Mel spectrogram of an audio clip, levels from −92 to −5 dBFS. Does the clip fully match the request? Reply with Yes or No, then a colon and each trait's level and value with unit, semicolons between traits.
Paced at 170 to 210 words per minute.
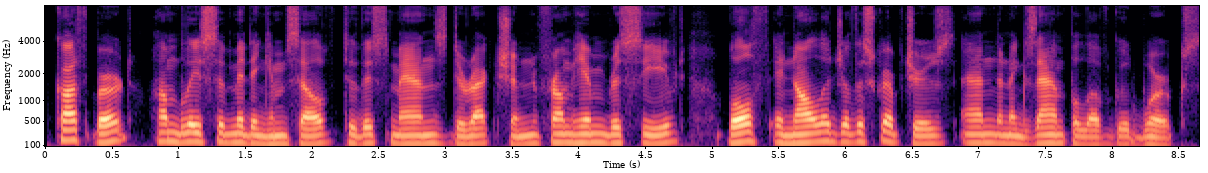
No: average, 160 wpm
